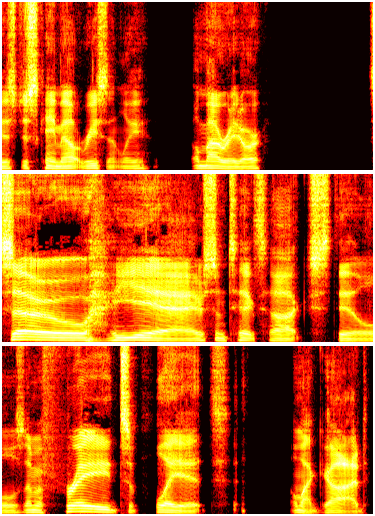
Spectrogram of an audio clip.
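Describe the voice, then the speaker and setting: Male host, lower voice, amused casual news commentary, dry recording. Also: no echo. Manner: amused, easily breaks into chuckles. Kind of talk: casual commentary while reading news aloud.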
